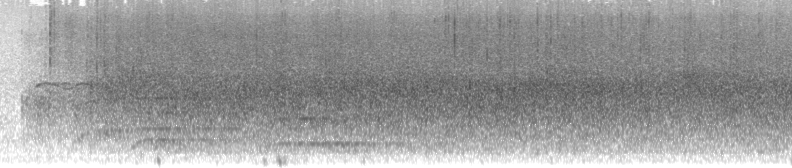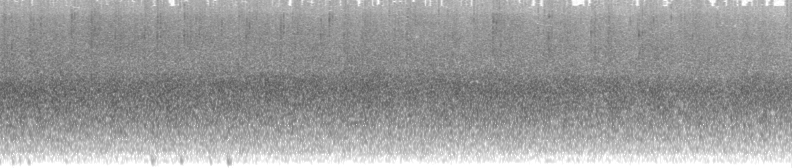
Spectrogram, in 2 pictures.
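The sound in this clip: An audience welcomes a speaker with applause that swells quickly in the first second, then holds as a dense, steady roar of many hands clapping.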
